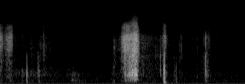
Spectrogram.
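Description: Handling noise close to the microphone as a plush toy's paper hang tag is held up to the camera: a short rustle at the start, a longer rustle just past a second in, then a few light clicks.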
